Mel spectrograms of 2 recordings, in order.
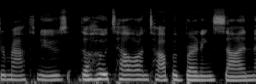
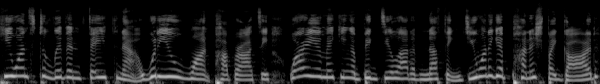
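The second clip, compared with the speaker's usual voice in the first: mock frantic clucking mother hen voice; 5 semitones higher than usual. Retelling a story, the speaker acts out a man's mom, clucking like a crazy mother hen. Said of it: "starts clucking away like some crazy mother hen".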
